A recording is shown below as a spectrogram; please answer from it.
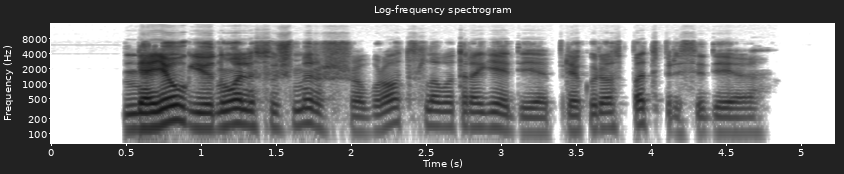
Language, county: Lithuanian, Panevėžys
